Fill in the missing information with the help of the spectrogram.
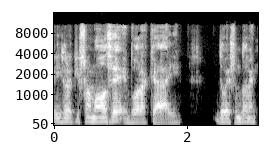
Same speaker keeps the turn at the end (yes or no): yes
